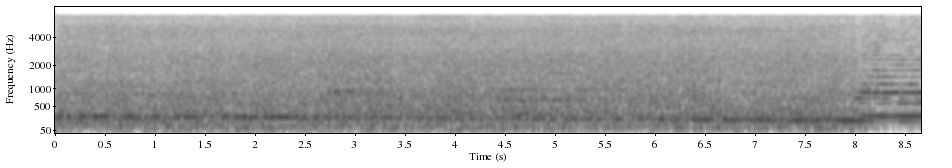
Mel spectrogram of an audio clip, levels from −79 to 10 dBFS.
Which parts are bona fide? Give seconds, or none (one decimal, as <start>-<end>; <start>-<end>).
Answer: 0.0-8.7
